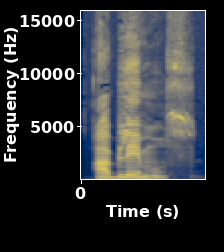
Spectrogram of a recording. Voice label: "hablemos", spanish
